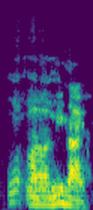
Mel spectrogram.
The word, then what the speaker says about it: Knee-High: then the nay bottling is that how you pronounce that greg what was that knee high knee high bottling the knee high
